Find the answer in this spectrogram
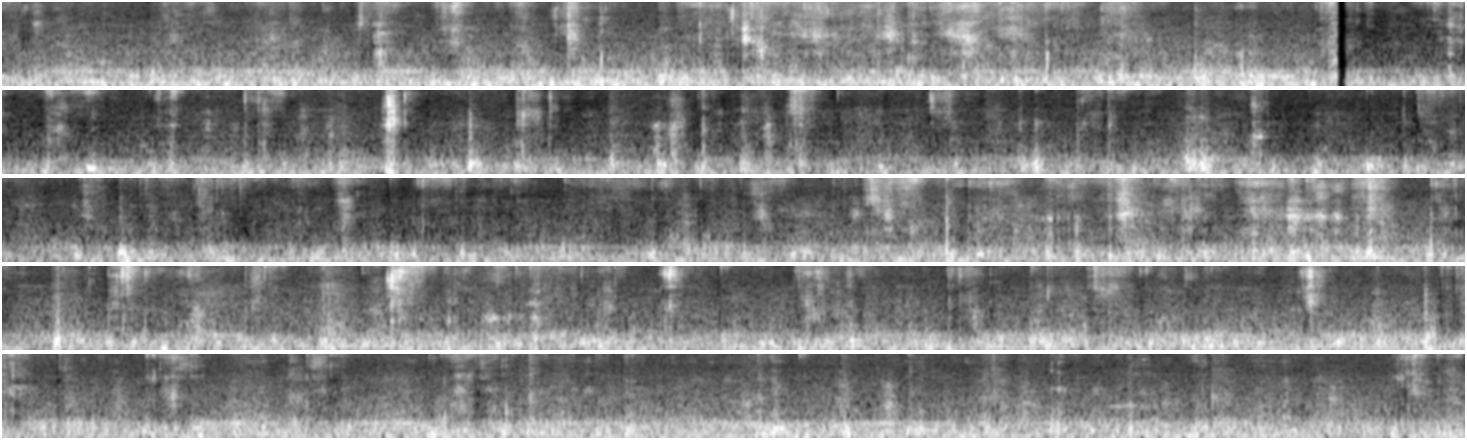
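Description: Close-miked chewing of beef head curry eaten by hand: quiet wet mouth sounds and lip smacks with many small sharp clicks and crunches scattered throughout.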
